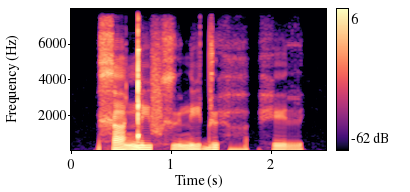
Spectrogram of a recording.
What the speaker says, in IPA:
x a˦˨ ŋ͡ǃ i˦ f x ɨ˨ n i˧ d ɨ˦ h a̤˨ | h e˨ r

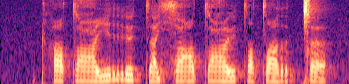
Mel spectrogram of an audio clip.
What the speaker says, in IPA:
ʈʰ o tˤ ʕ i r ʉ t a sʲ ʕ ɐ tˤ ʕ ʉ t ɐ tˤ ɐ r ǀ ɐ

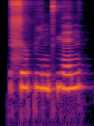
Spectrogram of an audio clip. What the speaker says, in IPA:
s ɹ̩˨˦ p i˨˩ n pʰ ɥ ɛ˨˦ n

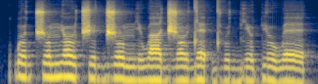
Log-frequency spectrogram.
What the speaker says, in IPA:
ɓ o d t͡ʃ o mʲ ɔ ʊ̯ t͡ʃ ɯ d d͡ʒ o mʲ e w a d͡ʒ ɔ ʊ̯ d ɛ ʔ dʱ u d bʲ e ʊ̯ pʲ o w ɛ

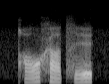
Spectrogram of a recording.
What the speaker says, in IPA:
qʰ ɔ x a t͡s e

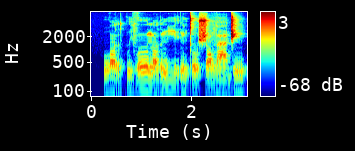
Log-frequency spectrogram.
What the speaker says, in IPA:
w ɔ˨ r kʷ i˨ v oː˦ n ɔ˨ r m iː˦ r ɾ ĩ˨ kʼ o˦ ʃ ɔ˦ v aː˨ d͡ʒ ĩ˦

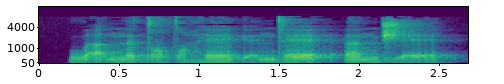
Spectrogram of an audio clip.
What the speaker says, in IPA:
w a̰ n̪ ɐ d y dˤ ə ɦ ɛ ɠ ɛ̰ n d ɛ | ʔ ɐ n d͡ʒ ɛ̰

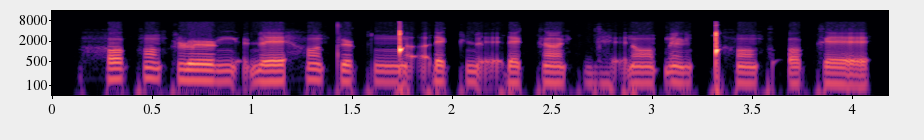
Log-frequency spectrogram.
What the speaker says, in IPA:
h ɔ k ɔ̃ k ɭ ə˞ ŋ ɛ̰ ɳ ɛ h ɔ̃ t ə˞ k ŋ͡ǃ a̰ ɾ ɛ k ɳ ɛ̰ ɾ ɛ k ã k ɡʱ ɛ̰ ɾ ɔ̃ ɓ ɛ̃ ɳ ǃʰ ɔ̃ k ʔ ɔ k ɛ

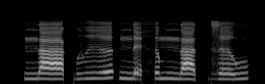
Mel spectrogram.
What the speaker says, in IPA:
n aː˨˩ k̚ v ɨ˨˦ ə̯ | n ɛ̰˧˨ h ə˧ m n aː˨˩ t̚ z ə˨˦ w

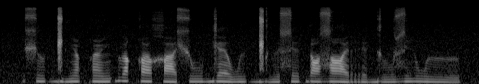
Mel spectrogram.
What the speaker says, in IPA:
ʃ ɯ ɡ͡ǁ ĩ q ĩ ɠ ɯ q ɯ χ a ʃ u ɡʲ ɛ w ɨ ɡ͡ǁ ɨ s ɪ ɠ ɨ zˤ ɛ r ɪ ɡʲ u z i w ɯ

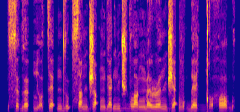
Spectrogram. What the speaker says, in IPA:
s œ ɡ œ ʔ ʎ ɔ̰ t ɛ ʔ n d u ʔ s ɑ n d͡ʒ ɑ ʔ ŋ ɡ æ ɡ n d͡ʒ y ɡ lˠ ɑ ŋ͡m æ ɭ œ n d͡ʒ æ ʔ v ɔ̰ ɡ͡b ɛ ɡ͡ǃ ɔ̰ h ɔ ɡ

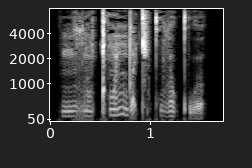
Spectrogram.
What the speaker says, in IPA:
ɲ ʊ r ɔ̃ ǃʰ ɔ̃ ɲ dˤ ɑ̰ cʰ ə̰ kʷʰ ʌ l ʌ kʷʼ ə̰

